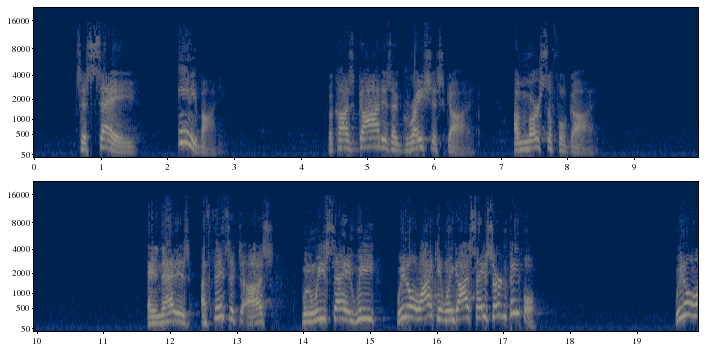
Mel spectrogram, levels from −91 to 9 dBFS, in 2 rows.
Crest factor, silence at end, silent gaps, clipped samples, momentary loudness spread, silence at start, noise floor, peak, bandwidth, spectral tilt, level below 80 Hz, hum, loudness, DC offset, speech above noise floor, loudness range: 18 dB; 0 s; none; under 0.1%; 13 LU; 0.65 s; -78 dBFS; -18 dBFS; 16 kHz; -5 dB/octave; -70 dBFS; none; -34 LUFS; under 0.1%; 44 dB; 8 LU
